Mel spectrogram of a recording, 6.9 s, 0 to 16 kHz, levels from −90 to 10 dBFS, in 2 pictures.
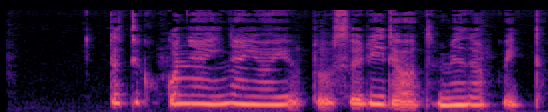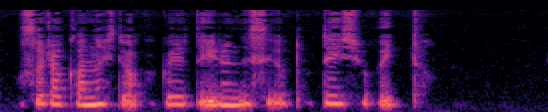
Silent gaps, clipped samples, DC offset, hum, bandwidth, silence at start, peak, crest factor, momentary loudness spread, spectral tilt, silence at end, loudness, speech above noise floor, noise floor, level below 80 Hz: none; under 0.1%; under 0.1%; none; 11.5 kHz; 0.7 s; -6 dBFS; 16 dB; 10 LU; -4.5 dB/octave; 0.8 s; -21 LUFS; 48 dB; -69 dBFS; -60 dBFS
